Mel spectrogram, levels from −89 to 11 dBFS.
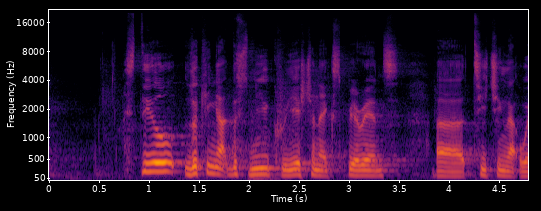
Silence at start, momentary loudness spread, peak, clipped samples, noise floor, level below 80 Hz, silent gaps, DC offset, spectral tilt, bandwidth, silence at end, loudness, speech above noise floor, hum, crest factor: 0.75 s; 16 LU; -8 dBFS; under 0.1%; -60 dBFS; -64 dBFS; none; under 0.1%; -6 dB/octave; 11.5 kHz; 0 s; -26 LUFS; 35 dB; none; 18 dB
